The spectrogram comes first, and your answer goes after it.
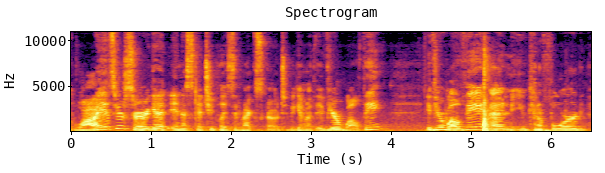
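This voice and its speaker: A woman's voice: medium pitch, fairly bright tone, distant mic, slight background noise. A woman hosting a casual reaction video, chatting and reading online comments aloud. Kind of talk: casual reaction to read-out posts.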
